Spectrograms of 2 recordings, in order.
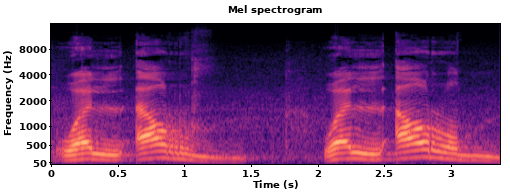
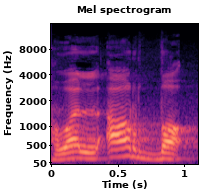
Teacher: huruf dad ni dia ada rakhawah, suara tu terkeluar sedikit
